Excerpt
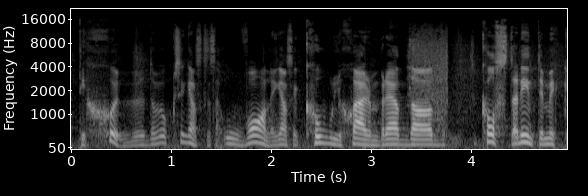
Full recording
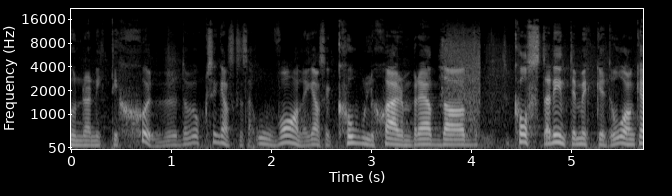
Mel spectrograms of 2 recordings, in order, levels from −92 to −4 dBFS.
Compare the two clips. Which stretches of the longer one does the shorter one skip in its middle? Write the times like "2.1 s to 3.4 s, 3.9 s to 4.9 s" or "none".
none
